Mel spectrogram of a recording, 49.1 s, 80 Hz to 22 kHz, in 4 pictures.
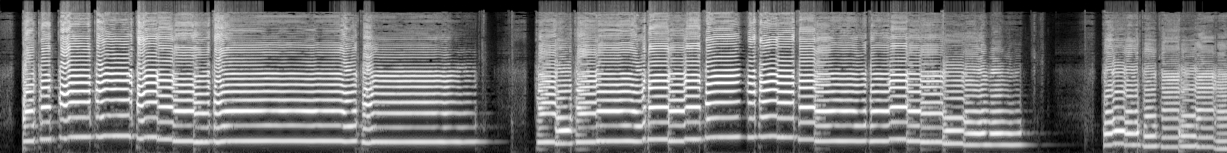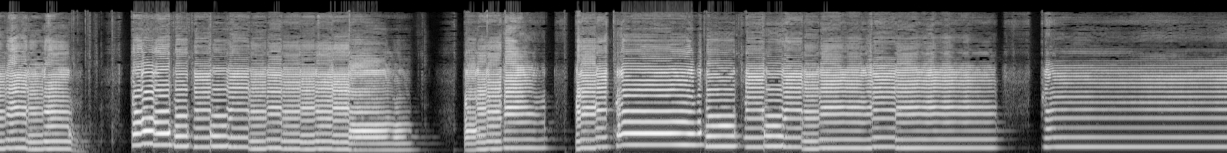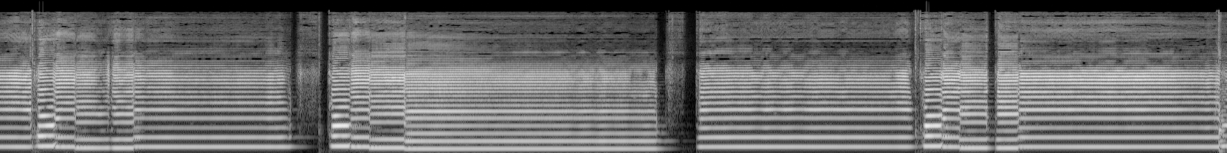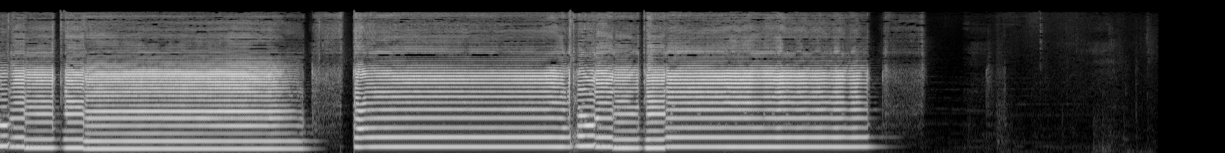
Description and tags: fiddling sop 1
my sax player friend played a few things for me and so i sampled parts of them (fairly long parts) to share.
used a sm57 about 3 inches away from the barrel
saxophone, soprano, fiddling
